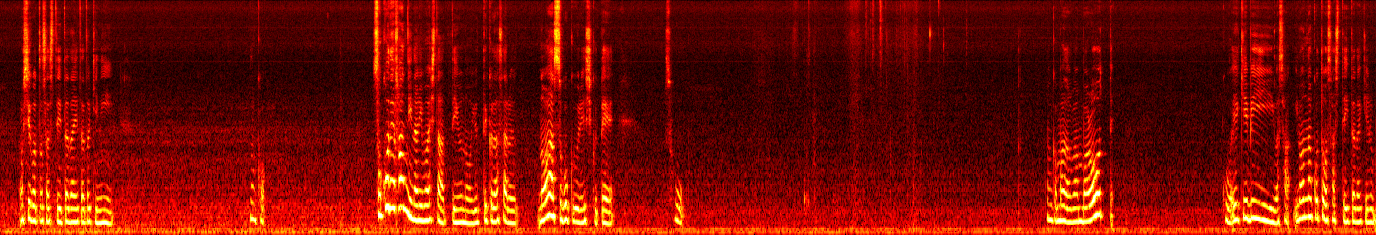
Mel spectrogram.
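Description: A young woman talks calmly and softly close by, in short bursts with pauses.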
